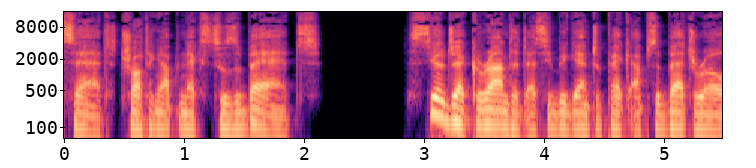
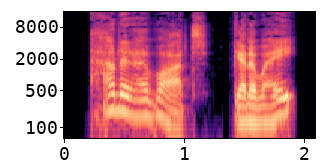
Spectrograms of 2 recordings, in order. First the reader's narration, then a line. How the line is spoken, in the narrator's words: the mare said, smiling brightly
